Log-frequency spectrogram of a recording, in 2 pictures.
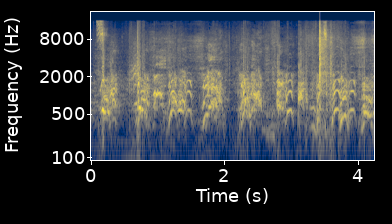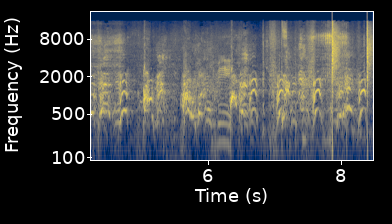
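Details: Giant Schnauzer yelping and barking in rapid arched bursts that rise and fall in pitch, coming in clustered runs separated by brief dips, with a human voice audible at times.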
